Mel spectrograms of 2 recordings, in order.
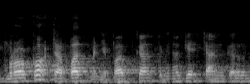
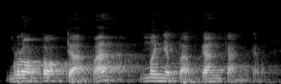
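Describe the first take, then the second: First: It is read as one smooth phrase. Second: 'Merokok dapat' is set apart before the rest.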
